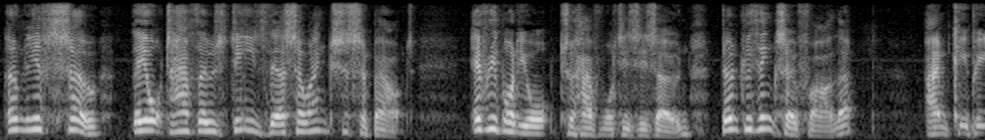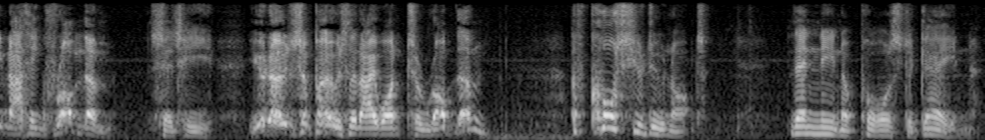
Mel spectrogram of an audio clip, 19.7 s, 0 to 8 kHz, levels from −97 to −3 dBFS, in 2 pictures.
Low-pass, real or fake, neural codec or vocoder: 7.2 kHz; fake; vocoder, 22.05 kHz, 80 mel bands, Vocos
